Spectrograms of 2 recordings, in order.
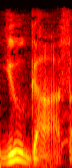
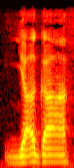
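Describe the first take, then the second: First: The first syllable does not rhyme with tug. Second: The first syllable rhymes with tug.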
